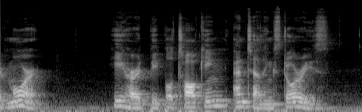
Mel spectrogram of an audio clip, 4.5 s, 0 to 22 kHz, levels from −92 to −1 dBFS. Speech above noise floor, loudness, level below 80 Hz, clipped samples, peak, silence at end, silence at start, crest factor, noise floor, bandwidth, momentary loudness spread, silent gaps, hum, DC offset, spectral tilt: 22 dB; -28 LUFS; -50 dBFS; under 0.1%; -6 dBFS; 0 s; 0 s; 22 dB; -49 dBFS; 16 kHz; 12 LU; none; none; under 0.1%; -6.5 dB/octave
